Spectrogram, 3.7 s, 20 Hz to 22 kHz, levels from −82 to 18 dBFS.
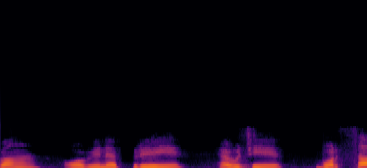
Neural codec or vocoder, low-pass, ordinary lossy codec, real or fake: codec, 16 kHz, 0.5 kbps, X-Codec, WavLM features, trained on Multilingual LibriSpeech; 5.4 kHz; AAC, 32 kbps; fake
